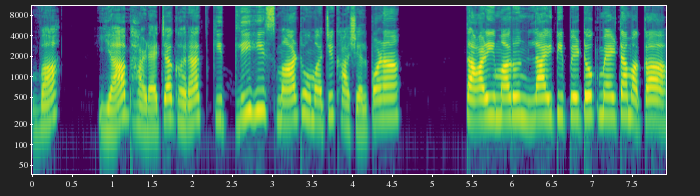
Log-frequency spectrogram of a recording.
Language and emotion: Goan Konkani, surprised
